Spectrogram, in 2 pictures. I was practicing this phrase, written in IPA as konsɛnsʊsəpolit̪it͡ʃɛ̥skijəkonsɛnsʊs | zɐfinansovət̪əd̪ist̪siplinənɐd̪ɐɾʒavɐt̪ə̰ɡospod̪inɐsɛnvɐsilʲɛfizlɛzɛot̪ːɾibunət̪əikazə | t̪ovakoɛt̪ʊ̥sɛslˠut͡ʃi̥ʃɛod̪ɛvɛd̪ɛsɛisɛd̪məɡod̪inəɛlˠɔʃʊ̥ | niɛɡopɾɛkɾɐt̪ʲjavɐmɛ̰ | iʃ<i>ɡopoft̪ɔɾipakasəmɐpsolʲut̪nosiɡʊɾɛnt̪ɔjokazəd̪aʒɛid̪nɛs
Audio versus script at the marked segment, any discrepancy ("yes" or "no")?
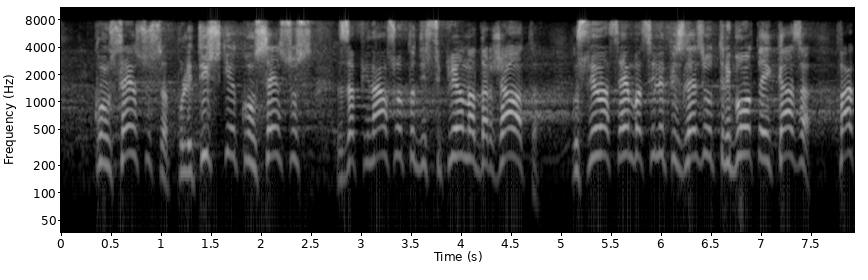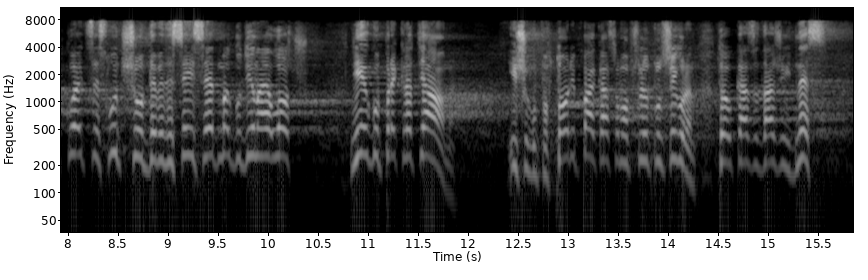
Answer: yes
